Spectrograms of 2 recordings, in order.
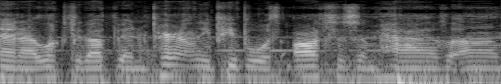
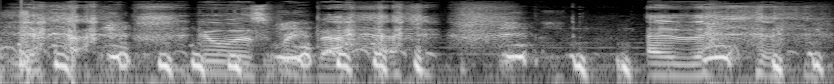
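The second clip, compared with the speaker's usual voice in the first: laughing through words; 13 semitones higher, 6 dB louder, slower than usual. Real, not acted.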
